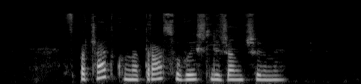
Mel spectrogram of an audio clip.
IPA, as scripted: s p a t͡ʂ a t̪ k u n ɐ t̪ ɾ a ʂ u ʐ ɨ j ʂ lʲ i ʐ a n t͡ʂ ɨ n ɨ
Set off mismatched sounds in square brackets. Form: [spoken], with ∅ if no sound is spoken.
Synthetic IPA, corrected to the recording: s p a t͡ʂ a t̪ k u n ɐ t̪ ɾ a [s] u [v] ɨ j ʂ lʲ i ʐ a n t͡ʂ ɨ n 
